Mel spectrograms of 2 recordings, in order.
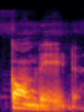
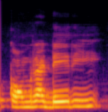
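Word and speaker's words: comrade: तो पहला एंटोनिम्स क्या है, तो सबसे फर्स्ट है हमारा कॉमरेड। देखो, इसका प्रोनाउंसिएशन अच्छे से करना है अपन को। कॉमराडेरी, कोई पढ़ रहा है इसको कॉमराडेरी। कॉमराडेरी नहीं है, ये कामरेड है।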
